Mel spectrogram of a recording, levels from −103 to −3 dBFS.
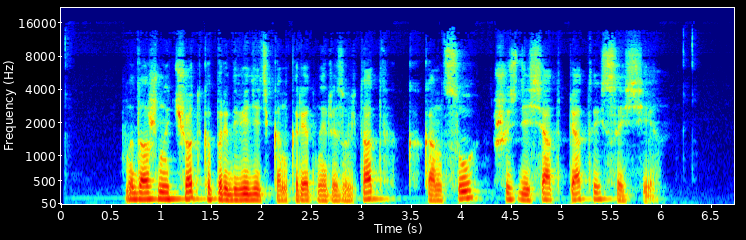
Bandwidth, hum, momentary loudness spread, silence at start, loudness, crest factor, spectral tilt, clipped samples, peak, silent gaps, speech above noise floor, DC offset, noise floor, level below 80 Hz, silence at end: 11.5 kHz; none; 12 LU; 0.65 s; -19 LUFS; 18 dB; -7 dB/octave; under 0.1%; -2 dBFS; none; 46 dB; under 0.1%; -65 dBFS; -54 dBFS; 0.75 s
